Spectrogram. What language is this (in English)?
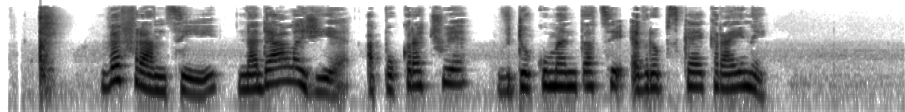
Czech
